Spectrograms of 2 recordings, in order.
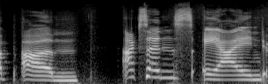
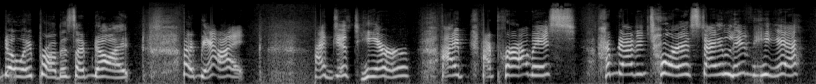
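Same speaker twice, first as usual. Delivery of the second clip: much higher, earnest pleading; pleading reassurance; 8 semitones higher than usual. Retold or imitated. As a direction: reassure a suspicious local, voice way up. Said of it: "And I'm like".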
